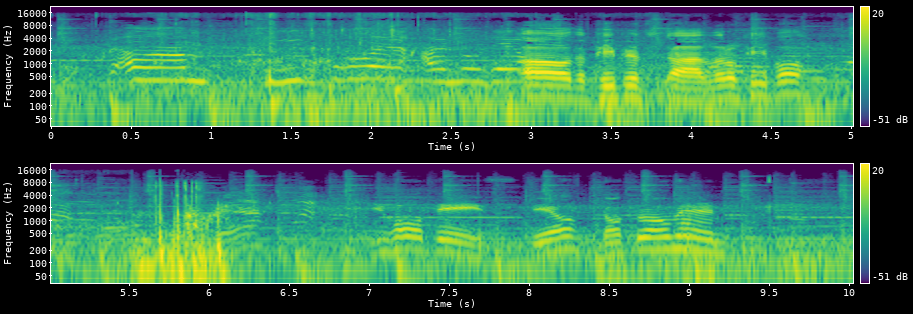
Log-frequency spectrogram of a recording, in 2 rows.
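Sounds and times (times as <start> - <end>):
water splashing in a pool: 0.0 - 7.2.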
